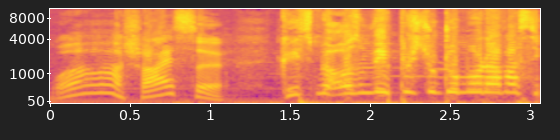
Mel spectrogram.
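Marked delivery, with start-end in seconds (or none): 1.5-3.0 high, loud furious yell; angry shout. Real, not acted. Gamer shouting at a character blocking his path, loudly furious.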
